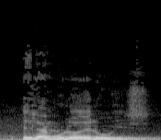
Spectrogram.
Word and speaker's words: Lewis: técnica se conoce como técnica de lewis que también se pronuncia louis pero lo decimos así para no confundir una línea horizontal que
